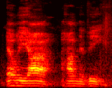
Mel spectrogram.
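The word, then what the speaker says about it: אליהו הנביא: It would be pronounced Eliah HaNavi, the prophet, before the coming of the great and dreadful day of the Lord.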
